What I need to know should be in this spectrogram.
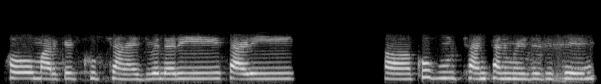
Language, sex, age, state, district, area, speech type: Marathi, female, 45-60, Maharashtra, Yavatmal, rural, conversation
